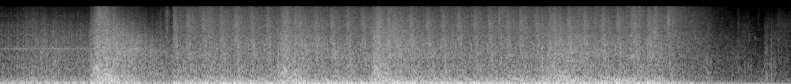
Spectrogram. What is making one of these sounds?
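A heavy energy gun fires in rapid, loud bursts.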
